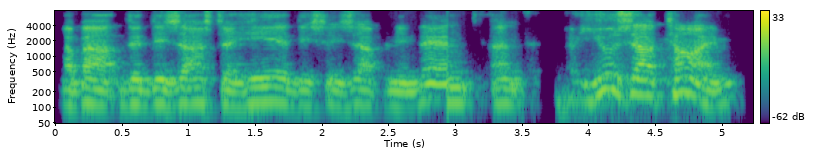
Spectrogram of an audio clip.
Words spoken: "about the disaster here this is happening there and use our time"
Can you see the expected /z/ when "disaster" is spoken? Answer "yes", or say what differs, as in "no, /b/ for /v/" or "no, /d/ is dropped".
yes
